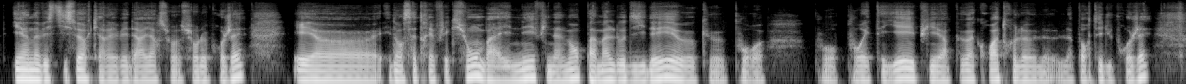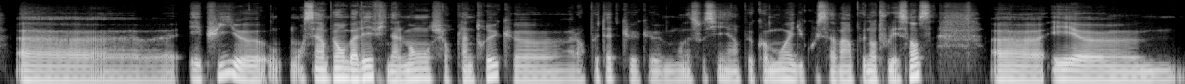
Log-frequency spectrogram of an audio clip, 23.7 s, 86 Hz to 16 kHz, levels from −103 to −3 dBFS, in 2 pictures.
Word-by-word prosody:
et 110 - +8
un 105 - +7
investisseur 100 +1 +2
qui 90 - -7
arrivait 90 0 -2
derrière 90 +2 -1
sur 90 0 -5
sur 90 +1 -3
le 90 - 0
projet 115 +10 0 0.5
et 100 -1 +5
heu 90 -2 +1
et - - -10
dans 95 -1 +2
cette 100 +2 -3
réflexion, 100 +9 +1
bah, 95 -7 +2
est 85 - -1
née 110 +7 +4
finalement 90 +4 0
pas 95 -5 +1
mal 95 +2 +3
d'autres 100 -2 +1
idées, 100 +7 +4
heu, 90 -2 0
que 90 -1 -7
pour, 90 -1 -4
heu, - - -7 0.5
pour 85 0 -7
pour 90 0 -2
étayer 95 +6 +2
et - - +2
puis 95 -2 -2
un 85 -1 -1
peu 100 +3 -3
accroître 100 0 -1
le 90 0 0
le 85 0 -6
la 90 +2 -8
portée 95 +1 -3
du 85 -1 -7
projet. 105 - -2 0.5
Heu 90 -1 -2
et 100 -2 -1
puis, 150 +9 +1
heu, 95 -5 +3
on - - -7 0.2
on - - -4
s'est 110 +1 +2
un 110 - +5
peu 120 +3 +4
emballés 120 +2 +6
finalement 100 +1 +1
sur 90 -4 -8
plein 95 - -3
de 90 - -1
trucs, 135 +8 0
heu, 90 0 -2 0.2
alors 95 0 -8
peut-être 110 +2 -6
que 95 - -7
que 90 0 -10
mon 95 +1 -5
associé 100 +2 -5
est - - -2
un 90 - -2
peu 90 - -8
comme 95 -1 -2
moi 105 +1 +2
et - - +2
du 90 - -3
coup - - -18
ça 90 - -2
va 90 - -1
un 90 - 0
peu 95 +1 -5
dans 95 0 +4
tous 90 - -7
les 95 - +2
sens. 135 +9 +3 0.6
Heu, 95 -2 +2
et 105 +1 +4
hem 90 0 +1
95 Hz, 210 wpm, -24 LUFS, 90-100 Hz, 0.6 s, et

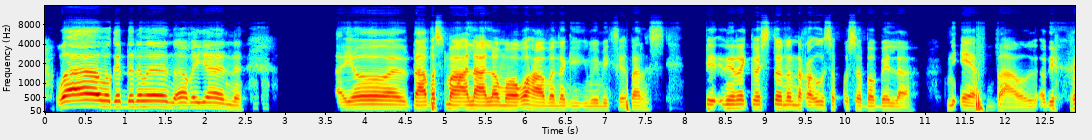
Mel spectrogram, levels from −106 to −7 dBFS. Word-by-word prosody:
Wow, 210 +1 +7
maganda 195 0 -2
naman. 200 -2 +2
Okey 170 +2 -1
'yan. 165 -4 0 1.4
Ayon 135 +1 +1
tapos 140 +6 +1
maaalala 125 -1 +3
mo 120 -1 0
ako 140 - 0
habang 115 -2 0
nagigi 110 -1 -9
nagmi-mix 110 0 -9
ka, 120 - -7
parang 120 0 -6 0.7
ni 140 - 0 0.2
ni-request 140 -1 -1
'to 145 - +1
no'ng 135 0 -3
nakausap 125 0 -5
ko 125 - -12
sa 120 - -5
Babel 110 0 -5
ah, 90 -2 -8 0.5
ni 130 - -7
Fval 105 -4 -4
oh - - -6
'di 125 - -3
ba. - - -17
130 Hz, 135 wpm, -24 LUFS, 115-155 Hz, 1.4 s, Wow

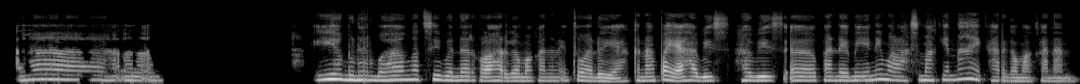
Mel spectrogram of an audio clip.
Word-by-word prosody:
Ah, 225 +2 0 0.3
heeh 190 0 -4
heeh. 180 -1 -4 1.5
Iya 225 +3 +6
bener 205 -1 +4
banget 210 +3 +2
sih, 225 -1 +2
bener. 190 0 0
Kalau 175 -1 +3
harga 170 0 0
makanan 170 0 -6
itu 175 - -7
aduh 160 -1 0
ya, - - -2 0.2
kenapa 180 +2 -1
ya 165 - +7
habis 175 -1 +1 0.3
habis, 185 0 +2 0.2
eee, 180 0 -1
pandemi 185 0 -1
ini 205 +3 0
malah 190 -3 -2
semakin 200 +1 -1
naik 250 -3 +2
harga 160 -2 -4
makanan. 75 - -6
185 Hz, 145 wpm, -22 LUFS, 175-210 Hz, 1.5 s, ya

